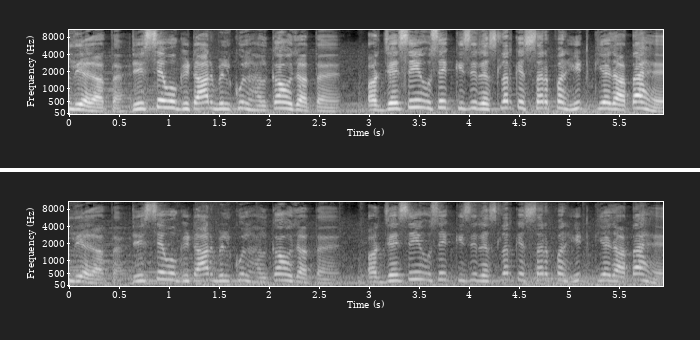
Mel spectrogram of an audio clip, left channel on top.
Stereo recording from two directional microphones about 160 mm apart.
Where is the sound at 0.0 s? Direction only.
45° left (ahead or behind).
